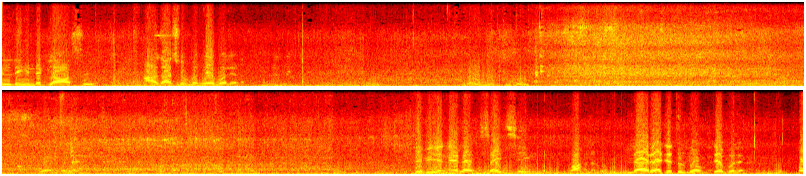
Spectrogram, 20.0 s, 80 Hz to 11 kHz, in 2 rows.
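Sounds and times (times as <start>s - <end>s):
low traffic rumble: 0.0s - 20.0s
bus driving past: 4.0s - 15.2s.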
